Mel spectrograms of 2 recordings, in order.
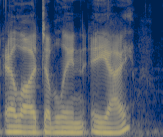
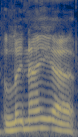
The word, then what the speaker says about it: Linnaea: So it'll be so the winery is spelled Linnaea. – Almost, it's Linnaea.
